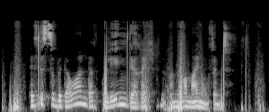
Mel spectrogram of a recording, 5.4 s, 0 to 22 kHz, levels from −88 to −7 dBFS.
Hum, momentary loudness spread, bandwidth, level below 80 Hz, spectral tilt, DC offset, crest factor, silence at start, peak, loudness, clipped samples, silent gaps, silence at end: none; 13 LU; 11.5 kHz; -40 dBFS; -5.5 dB/octave; under 0.1%; 26 dB; 0.05 s; 0 dBFS; -25 LUFS; under 0.1%; none; 0.1 s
